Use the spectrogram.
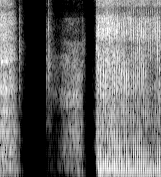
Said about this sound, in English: Fart noise.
